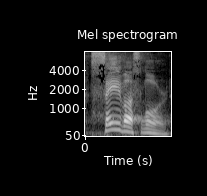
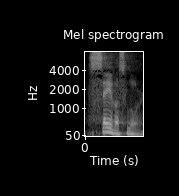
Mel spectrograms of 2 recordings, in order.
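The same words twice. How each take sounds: First: A raised crowd's cry. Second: Soft, dropped plea; a hushed save us; quiet plea. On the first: Retold or imitated. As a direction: call "Save us" out urgently. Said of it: "crying out to Jesus". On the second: Shown as a demonstration. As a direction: say it gently, as a prayer. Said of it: "It quite literally means".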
